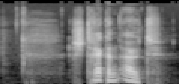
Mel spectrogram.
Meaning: inflection of uitstrekken: 1. plural present indicative 2. plural present subjunctive
- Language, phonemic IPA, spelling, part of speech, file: Dutch, /ˈstrɛkə(n) ˈœyt/, strekken uit, verb, Nl-strekken uit.ogg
